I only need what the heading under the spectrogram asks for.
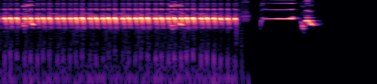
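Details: A male and female prinia call back and forth as a lure: a long, rapid, evenly pulsed buzzing trill, then a short high whistle with a falling chip.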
